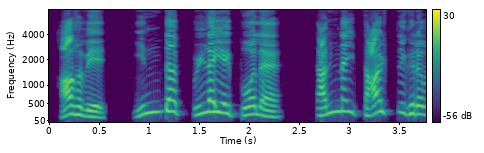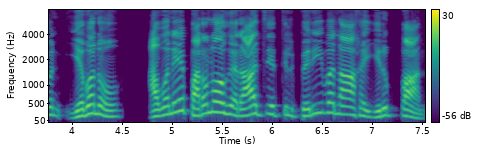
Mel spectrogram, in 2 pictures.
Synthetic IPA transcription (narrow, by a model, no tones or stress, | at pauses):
aːɣɐʋeː | ɪnd̪ɐpɪɭːɐjɐɪpːoːlɐ | t̪ɐɳːɐɪt̪ːaːɻt̪ɯɣɪɾɐʋɐnɛʋɐnoː | ʔɐʋɐneːpɐɾɐloːɣɐɾaːd͡ʒjɐt̪ːɪlpɛɾɪʋɐnaːɣɐɪɾɯpːa̰ːn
